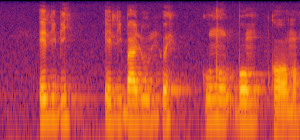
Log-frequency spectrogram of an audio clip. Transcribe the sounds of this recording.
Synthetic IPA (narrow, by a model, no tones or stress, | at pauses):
eliɓi | eliɓalullwɛ | k̬ʼuŋ͡ǃuɓom̩ɡ̥ʱɔːmɔ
